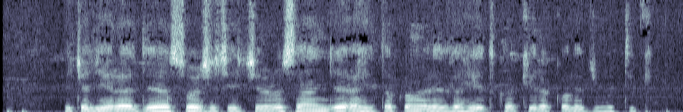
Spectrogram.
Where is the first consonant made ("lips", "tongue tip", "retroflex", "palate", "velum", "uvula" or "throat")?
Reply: palate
